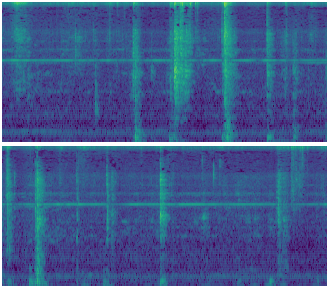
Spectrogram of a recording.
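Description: Irregular light taps and knocks of hands handling a long rolled rope of börek dough on a wooden board, about a dozen over several seconds and most of them in the first half, over a faint steady hum.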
